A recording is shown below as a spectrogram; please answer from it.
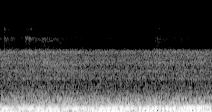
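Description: A steady low hum that holds evenly.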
